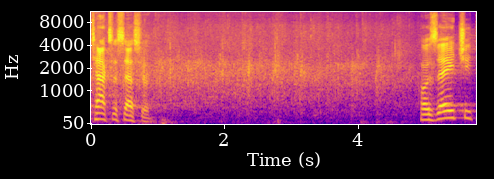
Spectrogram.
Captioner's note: attendees applauding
